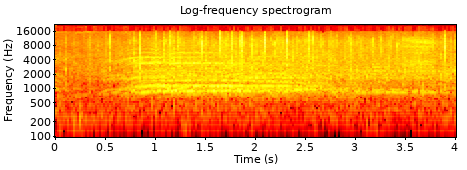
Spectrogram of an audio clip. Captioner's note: crowd applauding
